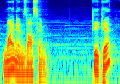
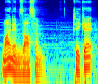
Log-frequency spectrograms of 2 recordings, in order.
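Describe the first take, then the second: No difference in how they are said.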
